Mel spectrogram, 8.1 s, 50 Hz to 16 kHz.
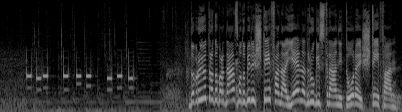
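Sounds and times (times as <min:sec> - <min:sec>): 
telephone keypad tones of a number being dialed: 0:00.5 - 0:02.8
speech: 0:03.8 - 0:08.0.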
